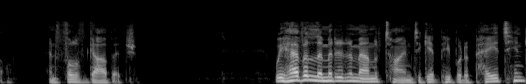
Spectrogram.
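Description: Speech recording, no technical faults detected.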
